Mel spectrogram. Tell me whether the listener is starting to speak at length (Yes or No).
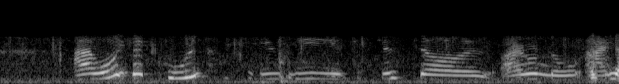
Yes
